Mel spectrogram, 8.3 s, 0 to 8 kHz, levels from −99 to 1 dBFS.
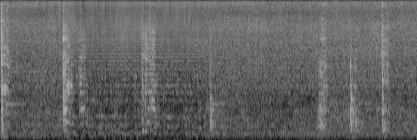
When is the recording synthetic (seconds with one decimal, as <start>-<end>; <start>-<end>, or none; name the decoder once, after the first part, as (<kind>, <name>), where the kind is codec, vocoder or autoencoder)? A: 1.3-4.1 (vocoder, BigVGAN v2)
